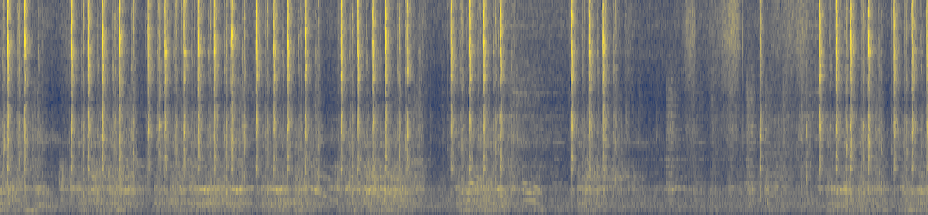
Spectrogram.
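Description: A plastic toy gun trigger clicks repeatedly.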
